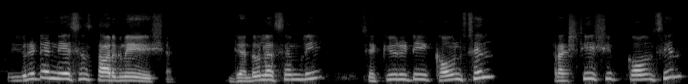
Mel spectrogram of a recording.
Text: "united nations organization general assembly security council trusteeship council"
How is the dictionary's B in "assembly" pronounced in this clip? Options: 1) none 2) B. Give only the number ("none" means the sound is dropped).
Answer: 2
